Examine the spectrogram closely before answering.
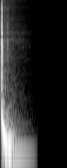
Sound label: kick, house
